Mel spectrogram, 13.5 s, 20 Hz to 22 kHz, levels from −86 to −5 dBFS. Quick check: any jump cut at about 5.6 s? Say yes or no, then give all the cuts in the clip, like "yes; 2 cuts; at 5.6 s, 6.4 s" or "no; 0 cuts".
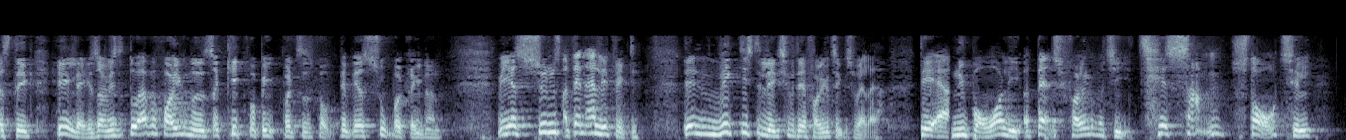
yes; 2 cuts; at 5.6 s, 9.5 s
